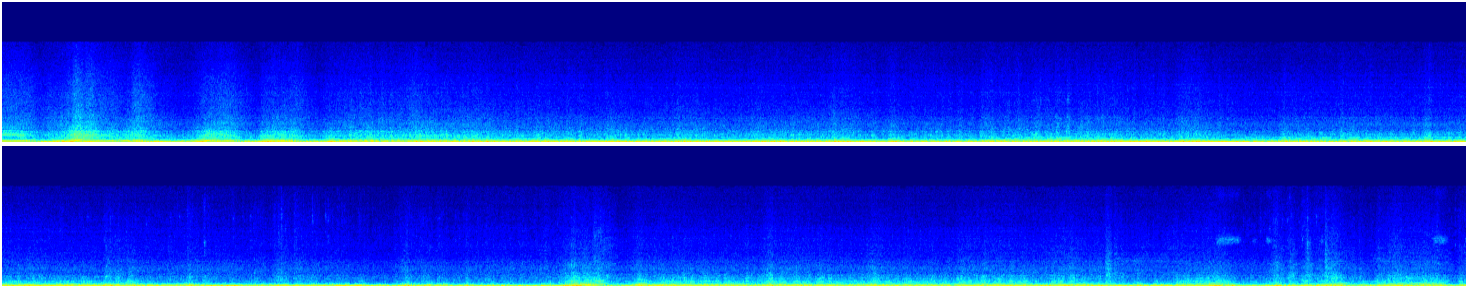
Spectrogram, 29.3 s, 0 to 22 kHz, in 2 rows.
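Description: Race-prepared Chevrolet Nova's V8 engine heard from inside the cockpit as the car slows to a low speed. The engine note wavers in the first few seconds, then runs at low, steady revs with road and wind noise.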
